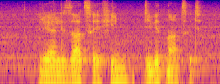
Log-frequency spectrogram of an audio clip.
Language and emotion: Russian, neutral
